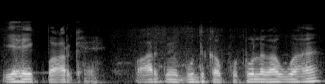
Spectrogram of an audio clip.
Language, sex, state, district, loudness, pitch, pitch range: Hindi, male, Bihar, Patna, -17 LUFS, 120 Hz, 110-125 Hz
